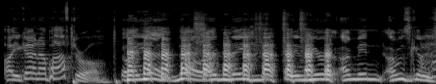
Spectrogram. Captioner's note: laughing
